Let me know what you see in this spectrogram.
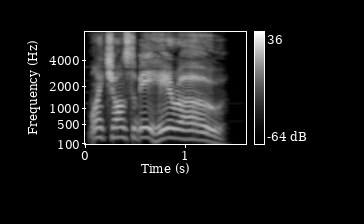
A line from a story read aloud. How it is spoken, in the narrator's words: said Justin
